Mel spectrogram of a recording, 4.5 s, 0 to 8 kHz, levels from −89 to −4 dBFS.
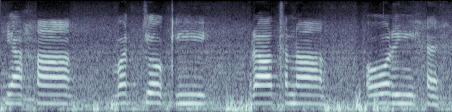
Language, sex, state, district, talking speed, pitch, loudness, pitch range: Hindi, female, Haryana, Jhajjar, 95 wpm, 240 Hz, -17 LUFS, 235-245 Hz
